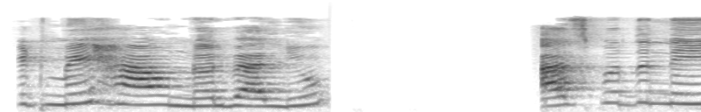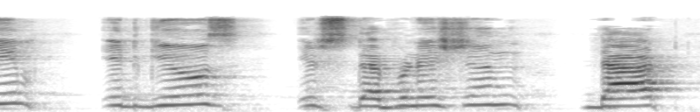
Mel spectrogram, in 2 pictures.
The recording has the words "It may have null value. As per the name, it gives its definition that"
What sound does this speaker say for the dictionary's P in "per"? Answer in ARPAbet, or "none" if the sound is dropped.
F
